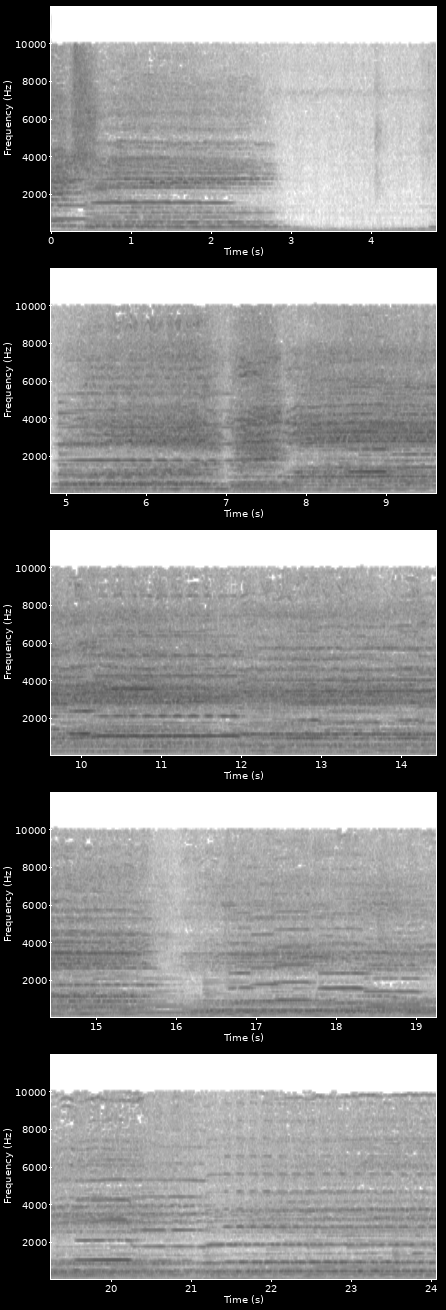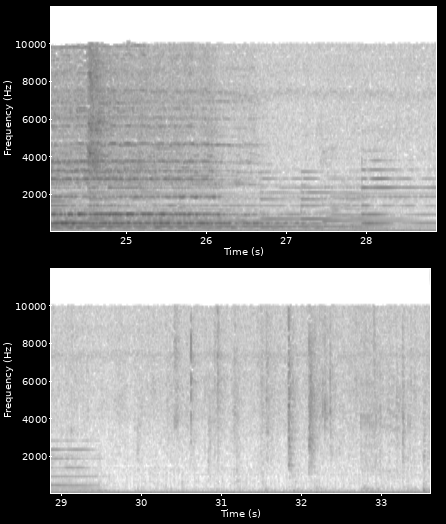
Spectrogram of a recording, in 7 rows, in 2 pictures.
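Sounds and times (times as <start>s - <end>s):
choir singing: 0.0s - 3.0s, 4.7s - 27.8s.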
